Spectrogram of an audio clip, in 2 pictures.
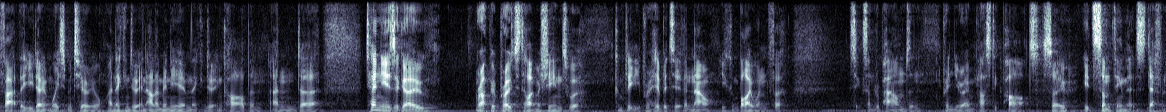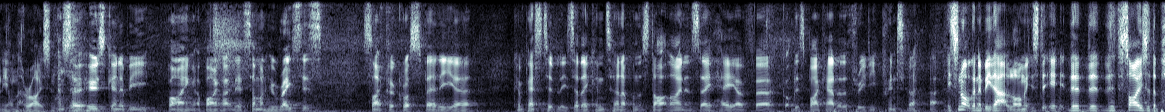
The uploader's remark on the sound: This conversation was recorded live at last month’s Bike V Design night at the Design Museum.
